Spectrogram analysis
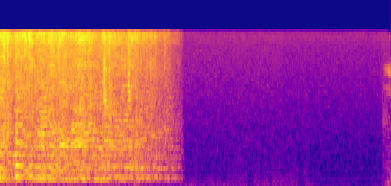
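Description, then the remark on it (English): Loud, dense buzzing of flies drones steadily for about two seconds, then cuts off abruptly into near silence. “East Africa Diet may cause hallucinations, extended belly, tight skin, bulging eyeballs, impotency, reduced desire to survive, and flies on face.”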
